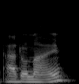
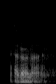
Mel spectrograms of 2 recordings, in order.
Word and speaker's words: Adonai: So anytime you come across that word, a Jew is going to say Adonai.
